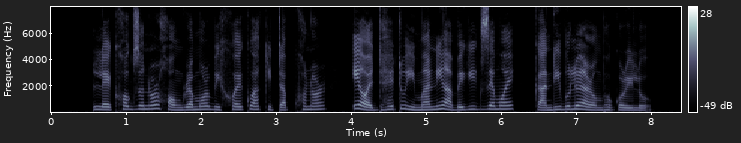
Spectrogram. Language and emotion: Assamese, sad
